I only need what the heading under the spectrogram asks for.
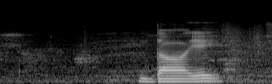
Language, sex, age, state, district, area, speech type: Hindi, male, 18-30, Madhya Pradesh, Harda, rural, read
